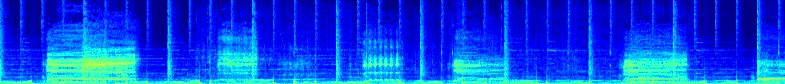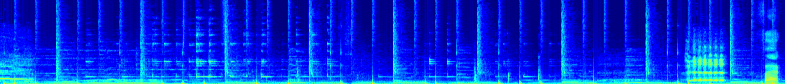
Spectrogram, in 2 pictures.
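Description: Several sheep give loud, trembling bleats, each a few seconds apart with a shaky, vibrato quality. Rhythmic instrumental music with a strong beat plays throughout beneath the calls.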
